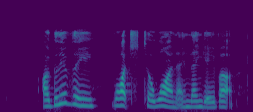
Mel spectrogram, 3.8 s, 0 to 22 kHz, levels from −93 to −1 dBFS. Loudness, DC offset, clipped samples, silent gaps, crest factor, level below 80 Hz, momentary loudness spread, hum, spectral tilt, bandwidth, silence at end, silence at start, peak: -50 LUFS; under 0.1%; under 0.1%; 1.62-1.69 s; 22 dB; under -90 dBFS; 9 LU; none; -3 dB/octave; 7.4 kHz; 0.3 s; 0.65 s; -30 dBFS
